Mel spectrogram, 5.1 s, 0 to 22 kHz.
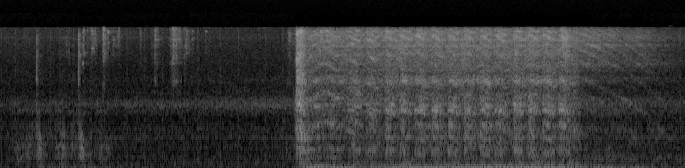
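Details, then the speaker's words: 1989 Grand Wagoneer cold start at 50°F, with a known bad miss, an exhaust manifold hole and fresh vacuum line repairs: slow, uneven cranking drags on the Chrysler starter for seconds without catching; hard start, engine flooded. "Don't you just love that Chrysler starter? I'm going to get a Ford."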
